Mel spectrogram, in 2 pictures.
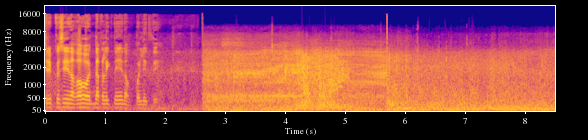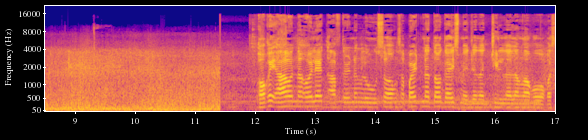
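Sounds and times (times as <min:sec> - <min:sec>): wind buffeting microphone: 0:00.0 - 0:11.9
falling whine: 0:02.6 - 0:16.1.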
